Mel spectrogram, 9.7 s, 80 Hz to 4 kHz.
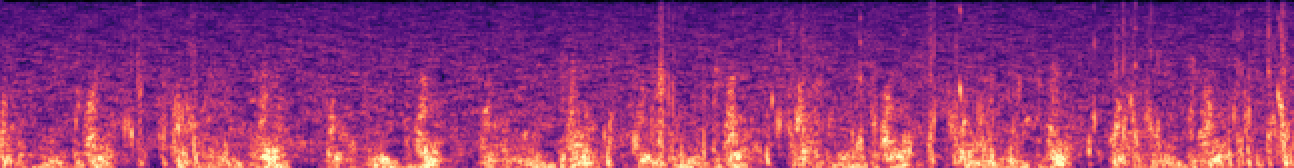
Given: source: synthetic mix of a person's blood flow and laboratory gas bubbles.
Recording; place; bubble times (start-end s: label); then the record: Doppler ultrasound of blood flow; precordium
0.91-1.11 s: bubbles
1.15-1.76 s: bubbles
4.47-4.62 s: bubbles
4.71-5.32 s: bubbles
5.45-5.54 s: bubbles
5.71-6.22 s: bubbles
6.35-6.57 s: bubbles
6.93-7.04 s: bubbles
7.07-7.85 s: bubbles
8.12-8.23 s: bubbles
8.30-8.77 s: bubbles
9.18-9.71 s: bubbles
From the record:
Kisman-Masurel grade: 332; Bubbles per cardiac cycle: rolling drumbeat, 9 or more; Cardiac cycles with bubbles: 50 to 99%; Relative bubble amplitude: moderate (0.250 to 0.450); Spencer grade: 3 (all of the cardiac periods contain showers or single bubble signals, but not dominating or overriding the cardiac motion signals); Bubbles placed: only in the low amplitude regions of the cardiac cycle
